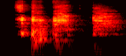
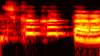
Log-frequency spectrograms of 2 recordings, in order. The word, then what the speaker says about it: 近かったら: 근데 거센 이런 느낌으로 발음을 하셔야 돼요. 치카카타라. 그냥 치카카따라 해도 돼요.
